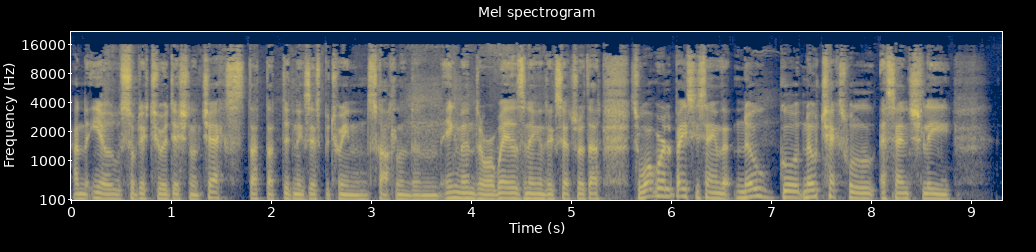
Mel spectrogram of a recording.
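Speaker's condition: No condition

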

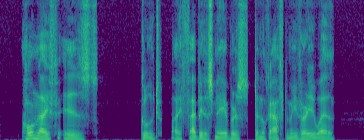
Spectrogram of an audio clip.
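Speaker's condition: Motor neuron disease; onset about 10 months ago with two falls, initially thought Parkinson's, specialist diagnosis; progressing, cannot walk, legs worsening, has nurse; voice getting worse, expects to lose voice

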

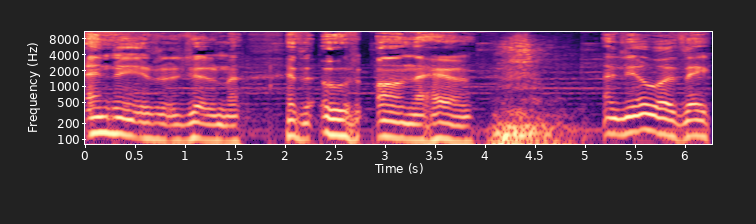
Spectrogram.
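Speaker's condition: Motor neuron disease; bulbar motor neuron disease, about a year since onset

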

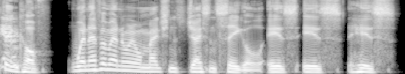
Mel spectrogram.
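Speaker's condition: No condition

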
